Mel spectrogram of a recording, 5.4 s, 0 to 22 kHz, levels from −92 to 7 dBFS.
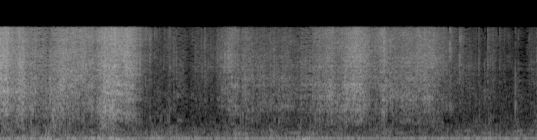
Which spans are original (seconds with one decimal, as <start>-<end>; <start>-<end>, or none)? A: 0.0-5.4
